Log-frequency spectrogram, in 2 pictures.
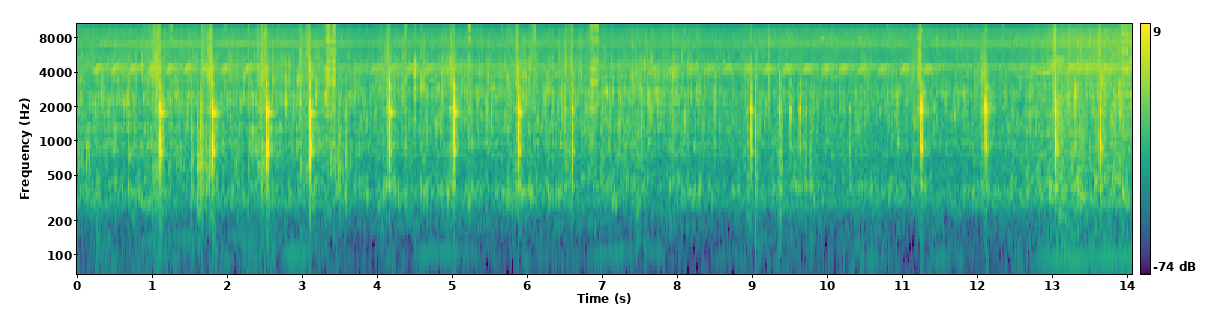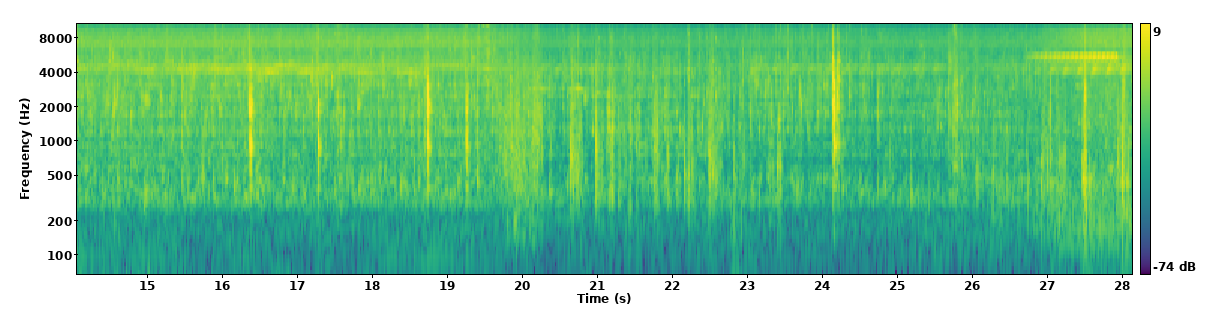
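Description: Water splashing and trickling, with sharp knocks, about one every second, through the first half. The running water gets steadier and a little louder from about halfway.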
